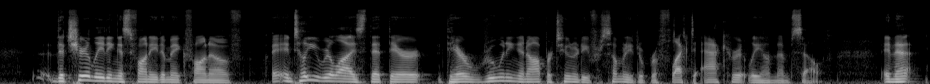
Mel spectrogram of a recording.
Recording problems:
none

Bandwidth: 13.5 kHz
